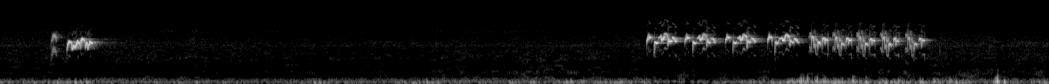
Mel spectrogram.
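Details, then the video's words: Sooty-headed bulbul lure sound for attracting bulbuls: one bubbly phrase, a pause, then a fast run of about ten chattering, repeated notes lasting nearly three seconds, over low background noise. "SUARA PIKAT KUTILANG"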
